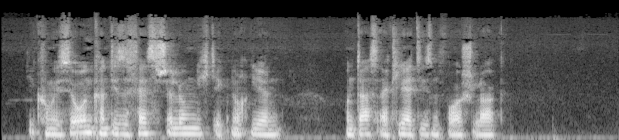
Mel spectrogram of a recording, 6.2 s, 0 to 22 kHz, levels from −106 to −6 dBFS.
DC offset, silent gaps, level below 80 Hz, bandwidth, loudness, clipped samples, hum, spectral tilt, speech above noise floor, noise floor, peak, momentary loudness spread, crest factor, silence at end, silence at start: under 0.1%; none; -40 dBFS; 14.5 kHz; -17 LUFS; under 0.1%; none; -4.5 dB/octave; 33 dB; -50 dBFS; -2 dBFS; 10 LU; 16 dB; 1.2 s; 0.3 s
